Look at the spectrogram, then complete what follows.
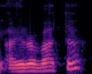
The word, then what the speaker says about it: Airavata: I am Airavata among the royal elephants. That must have been some elephant. Did I pronounce that correctly? Airavata? Yes, Airavata is correct.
